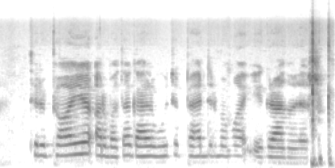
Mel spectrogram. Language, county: Lithuanian, Vilnius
